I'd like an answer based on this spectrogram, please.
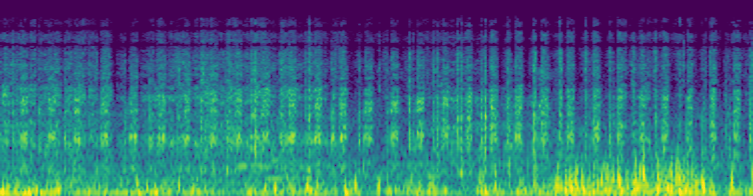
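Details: Panting of American Bully pocket dogs in Romania: quick irregular rasping breaths, nearly three per second, growing louder toward the end, with some rubbing noises and low hum.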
